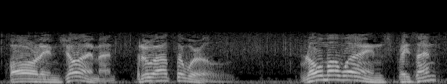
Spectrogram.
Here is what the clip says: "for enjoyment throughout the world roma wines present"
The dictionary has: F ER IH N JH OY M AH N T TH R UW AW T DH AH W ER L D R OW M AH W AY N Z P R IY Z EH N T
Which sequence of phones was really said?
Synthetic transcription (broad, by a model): F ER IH N JH OY M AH N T TH R UW AW T DH AH W ER L D R OW M AH W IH N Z P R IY Z EH N T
